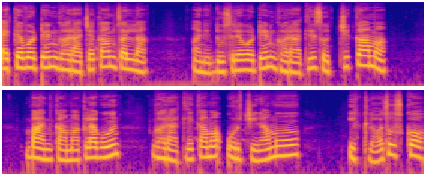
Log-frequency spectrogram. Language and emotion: Goan Konkani, fearful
